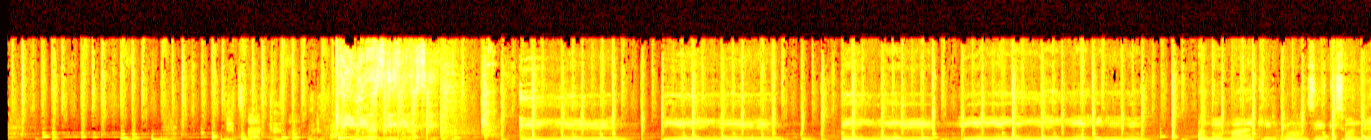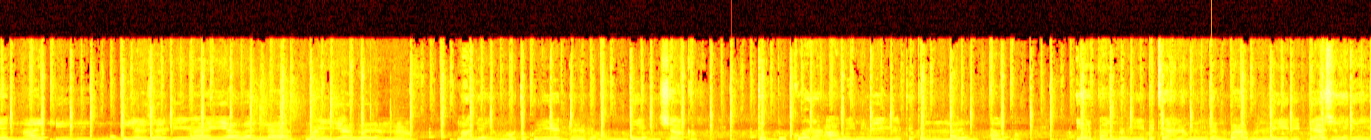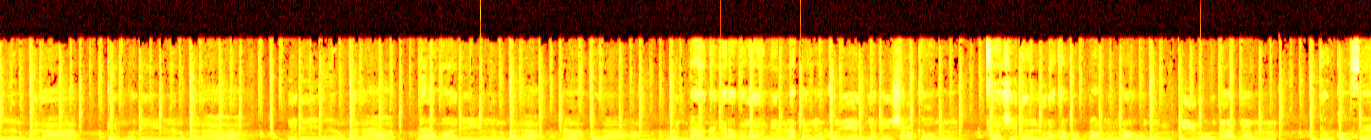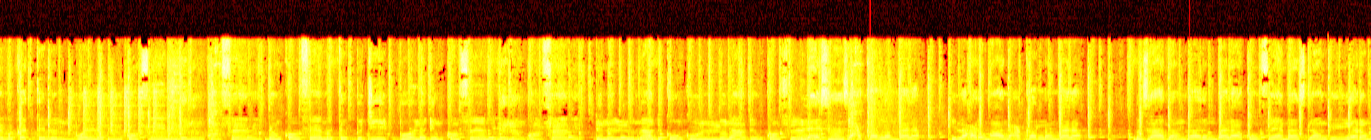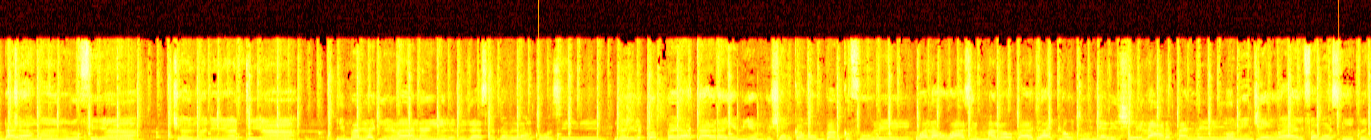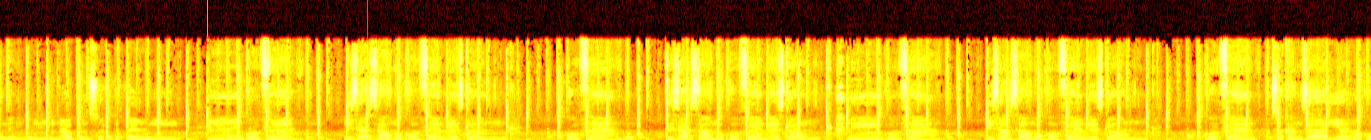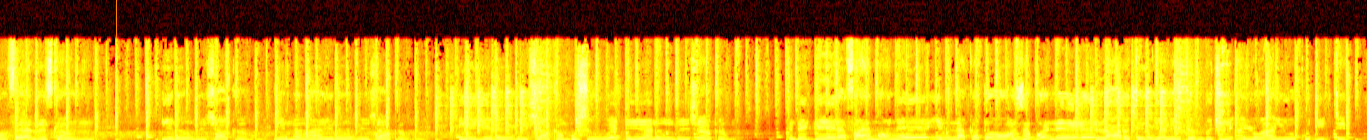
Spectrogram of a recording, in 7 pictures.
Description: turns up the energy
With its catchy vibe and powerful message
